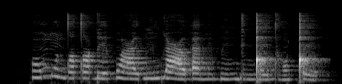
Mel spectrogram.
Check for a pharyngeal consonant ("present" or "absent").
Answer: present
